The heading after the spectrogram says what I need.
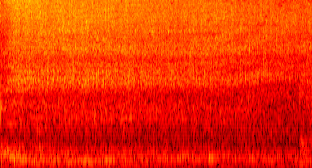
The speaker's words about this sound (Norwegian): Det første vi gjør da, er jo å sette på vannet.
